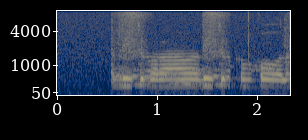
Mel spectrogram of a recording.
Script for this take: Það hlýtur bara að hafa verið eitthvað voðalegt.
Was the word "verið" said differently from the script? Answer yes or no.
yes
